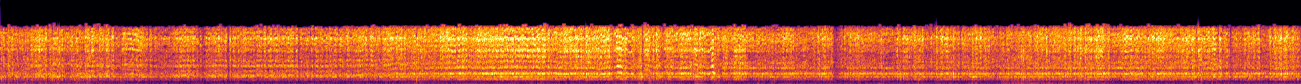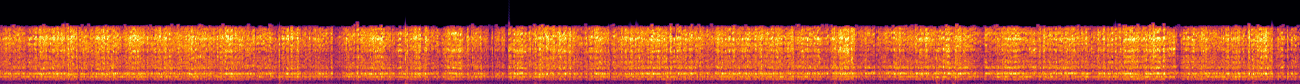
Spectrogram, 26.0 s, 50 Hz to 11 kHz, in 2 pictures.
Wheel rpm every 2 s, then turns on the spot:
170, 170, 190, 190, 190, 190, 190, 190, 190, 190, 200, 200, 200.
none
